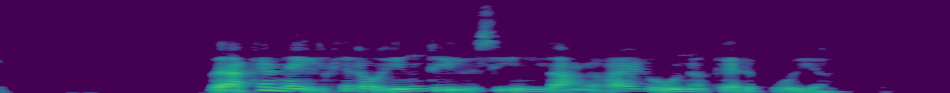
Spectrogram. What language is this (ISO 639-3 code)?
dan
